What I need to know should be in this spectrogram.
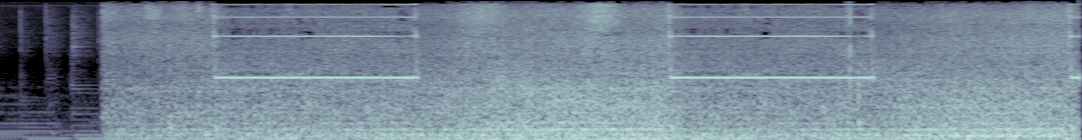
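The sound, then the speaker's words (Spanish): Car dashboard warning-light alert beeping: two long, steady, high-pitched tones, each about a second, sounding over a constant rumbling background. “Motor, batería, luces, presión de los neumáticos, el chivato, salta, no sabes, en el peor momento.”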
